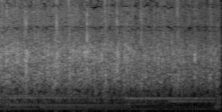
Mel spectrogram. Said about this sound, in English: Clap your hands for that. For that promise, that timeless, ageless promise from Almighty God.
